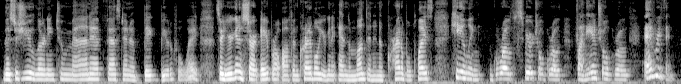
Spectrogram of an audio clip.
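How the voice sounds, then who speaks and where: A woman's voice: fairly low pitch, steady tone, moderate pace, warm tone. A woman giving a tarot reading to camera, upbeat and speaking straight to her viewers. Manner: enthusiastic, addresses viewers directly. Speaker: tarot reader.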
